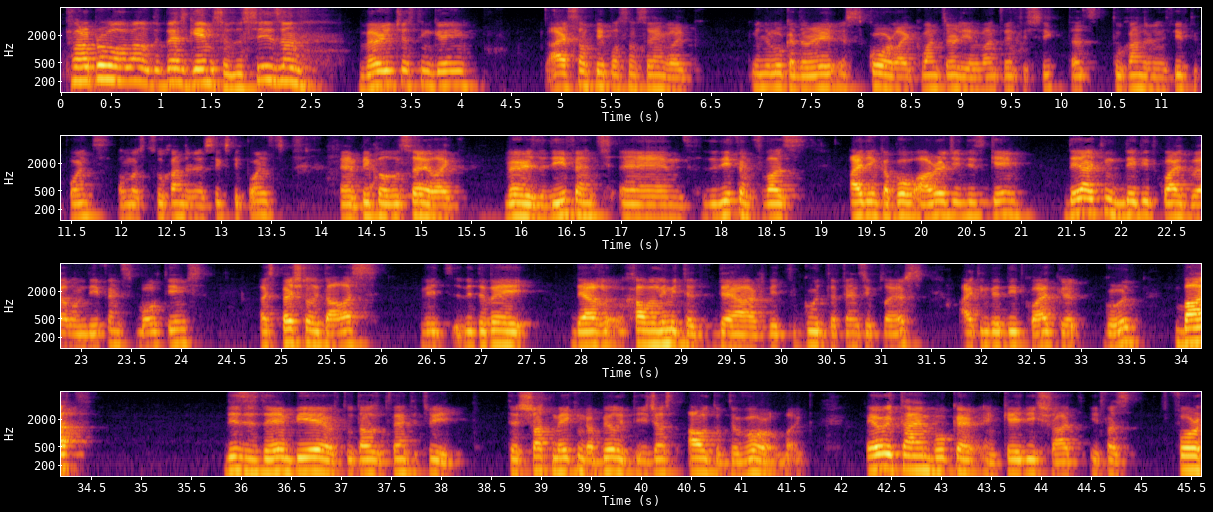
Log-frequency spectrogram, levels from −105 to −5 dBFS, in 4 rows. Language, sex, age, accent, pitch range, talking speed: English, male, 20-39, Serbian, 125-145 Hz, 150 wpm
